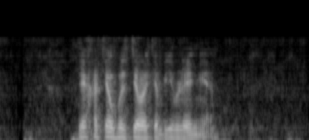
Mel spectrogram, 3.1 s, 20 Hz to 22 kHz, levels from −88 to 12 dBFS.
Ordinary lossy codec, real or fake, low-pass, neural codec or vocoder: MP3, 96 kbps; fake; 7.2 kHz; codec, 16 kHz, 4.8 kbps, FACodec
